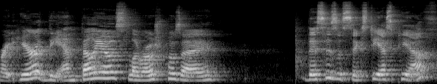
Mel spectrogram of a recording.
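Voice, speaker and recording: A woman talks at a fairly slow pace with fairly high pitch. Room echo is audible. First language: not English (English is third language). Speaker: lifestyle vlogger. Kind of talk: casual chat. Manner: animated.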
